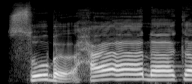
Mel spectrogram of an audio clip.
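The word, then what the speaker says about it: سُبْحَانَ: তো বলুন আমার সাথে সুবহানা সিন বা পেশ সুব সুব হা আলিফ জবর হা সুব হা এক আলিফ টান জবরের এরপরে খালি আলিফ আমি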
